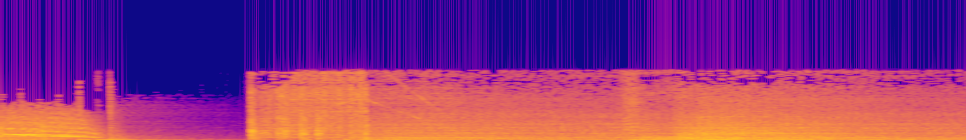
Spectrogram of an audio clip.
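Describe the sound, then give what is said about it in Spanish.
A small licence-free microcar engine starts up after a short pause, idling with a buzzy rattle before revving up in a loud surge and settling back down. No one speaks. “Escuche, don Carmelo, escuche. Suena bien, ¿eh?”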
